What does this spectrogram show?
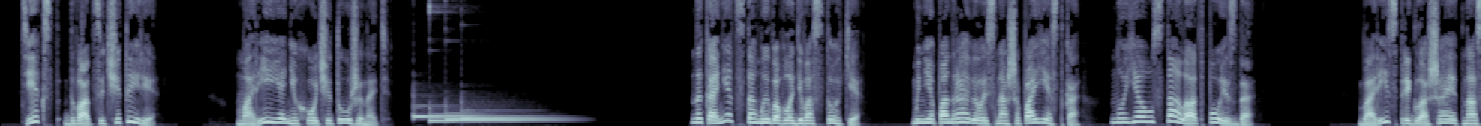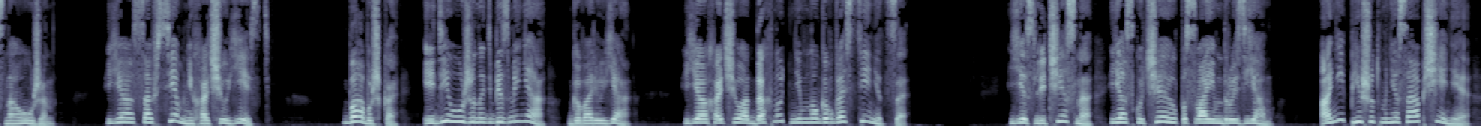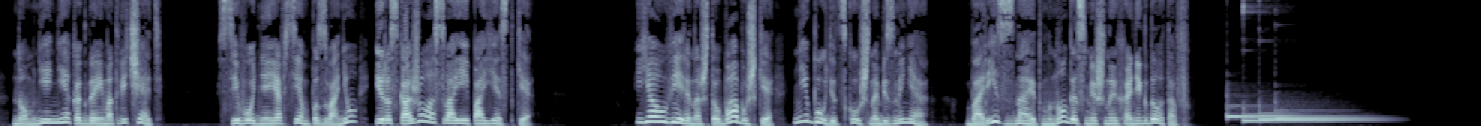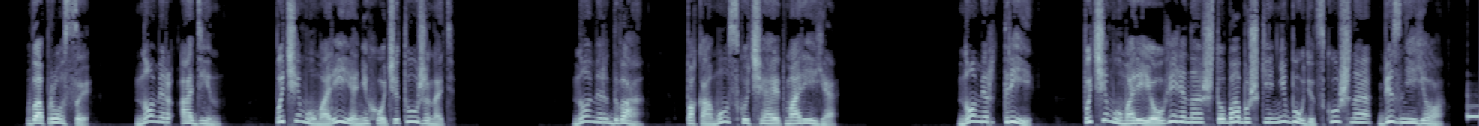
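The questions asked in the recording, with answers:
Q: Почему Мария не хочет ужинать?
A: Она устала от поезда и хочет отдохнуть в гостинице.

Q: По кому скучает Мария?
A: По своим друзьям.

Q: Почему Мария уверена, что бабушке не будет скучно без нее?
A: Борис знает много смешных анекдотов.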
